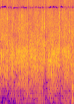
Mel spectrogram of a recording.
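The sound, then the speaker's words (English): Steady audience applause for doctors at a talk about cannabis, a dense wash of many hands clapping at an even, loud level throughout, with no voices standing out. “Give them a big round of applause, please.”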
